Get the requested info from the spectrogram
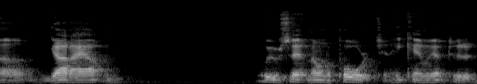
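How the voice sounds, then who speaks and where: A man's fairly low voice, fairly slow in pace, with monotone, flat intonation. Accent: North Carolina. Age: old. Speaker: storyteller. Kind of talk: personal life story told casually.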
